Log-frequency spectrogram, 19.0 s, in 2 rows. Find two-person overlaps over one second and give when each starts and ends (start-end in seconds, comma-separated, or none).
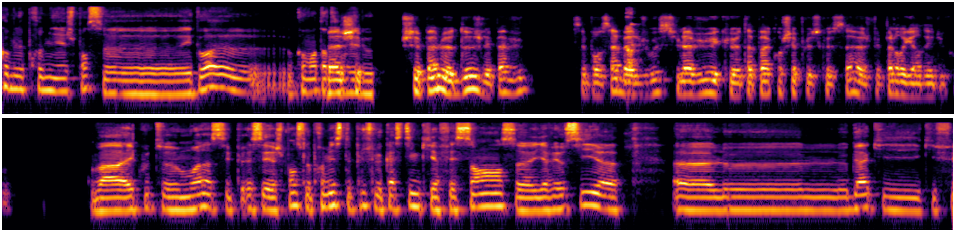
none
